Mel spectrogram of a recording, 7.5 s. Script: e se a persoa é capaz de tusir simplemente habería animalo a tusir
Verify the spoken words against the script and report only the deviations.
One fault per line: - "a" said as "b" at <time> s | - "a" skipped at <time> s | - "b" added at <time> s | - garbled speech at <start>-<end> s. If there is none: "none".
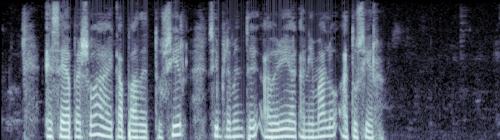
none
